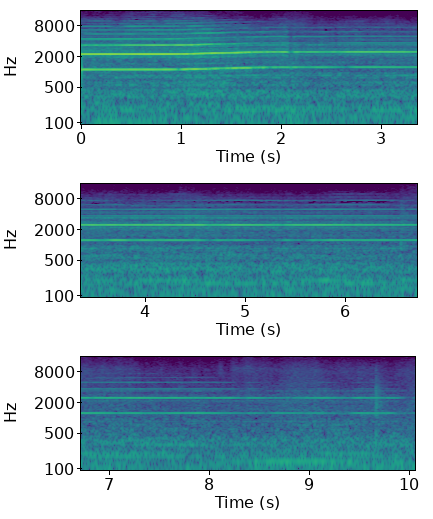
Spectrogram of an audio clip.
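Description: A bowed, water-tuned crystal glass sounds one high, pure sustained tone. It rises slightly in pitch over the first two seconds, then holds and slowly fades, stopping just before the end.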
